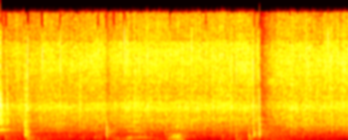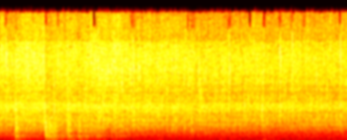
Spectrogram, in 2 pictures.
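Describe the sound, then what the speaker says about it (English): Garlic cloves sizzling with pancetta in a hot pan, a continuous bright frying hiss with brief stirring scrapes and a short spoken remark near the start. "We're going to add in our garlic cloves."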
